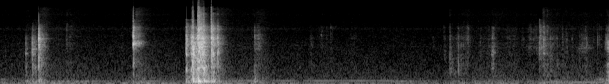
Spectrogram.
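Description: Paper and twine being handled on a cutting mat: a few short rustles and taps, the loudest about two seconds in, as a sheet of scrapbook paper is folded over and pressed flat.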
